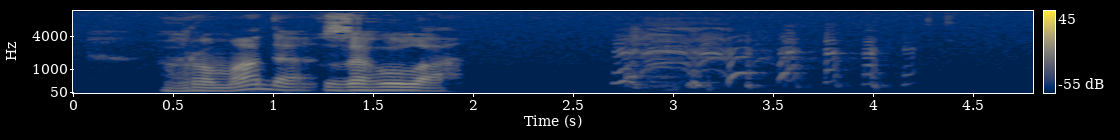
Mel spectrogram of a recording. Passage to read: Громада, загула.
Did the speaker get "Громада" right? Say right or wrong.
right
